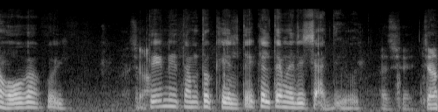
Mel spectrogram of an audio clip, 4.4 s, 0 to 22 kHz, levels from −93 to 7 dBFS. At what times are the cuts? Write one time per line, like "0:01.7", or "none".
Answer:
0:01.4

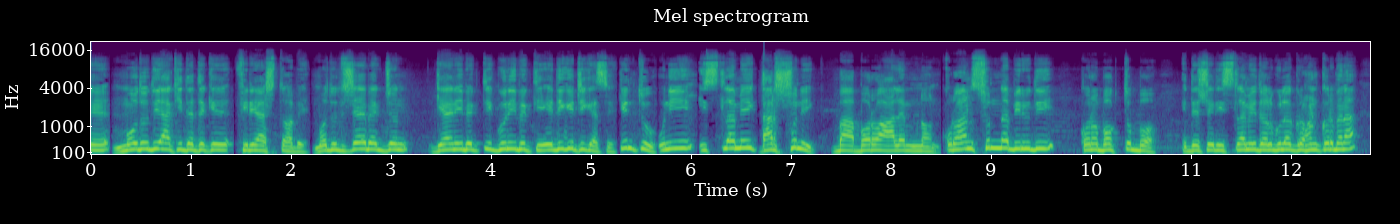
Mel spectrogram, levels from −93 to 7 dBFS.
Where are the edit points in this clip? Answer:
0:02.2
0:08.5

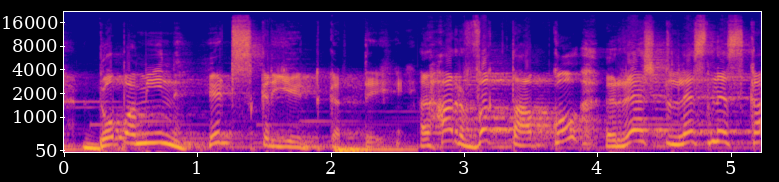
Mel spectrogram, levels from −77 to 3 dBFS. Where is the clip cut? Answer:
0:02.7

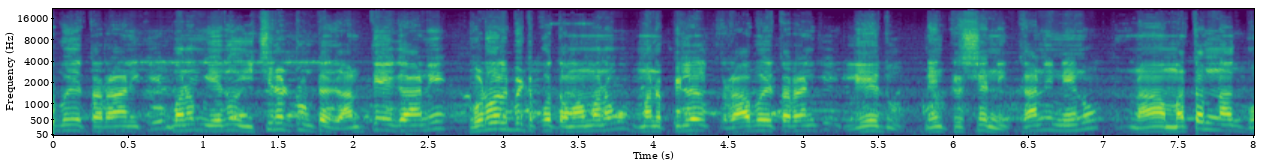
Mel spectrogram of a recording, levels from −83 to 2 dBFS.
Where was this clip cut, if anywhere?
0:02.6
0:05.7
0:07.1

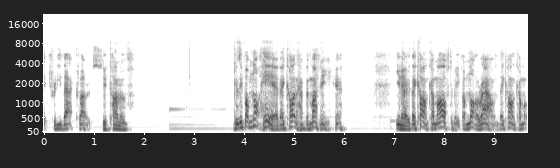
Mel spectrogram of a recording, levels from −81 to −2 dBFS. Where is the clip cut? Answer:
0:01.0

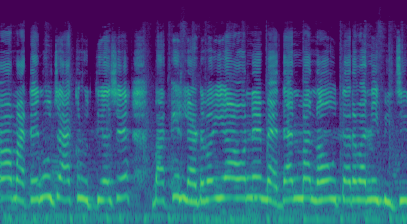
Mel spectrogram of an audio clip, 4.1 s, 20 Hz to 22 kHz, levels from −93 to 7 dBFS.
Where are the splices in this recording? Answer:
none

